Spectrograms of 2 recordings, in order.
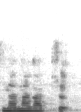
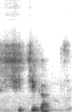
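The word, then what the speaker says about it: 七月: Remember they don't use Nanagatsu. They use Shichigatsu.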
